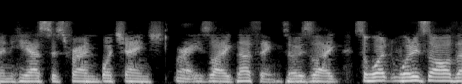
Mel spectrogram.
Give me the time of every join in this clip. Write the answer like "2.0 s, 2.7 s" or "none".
3.5 s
